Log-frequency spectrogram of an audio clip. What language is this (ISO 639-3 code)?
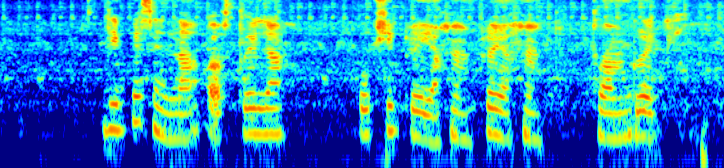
pcm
